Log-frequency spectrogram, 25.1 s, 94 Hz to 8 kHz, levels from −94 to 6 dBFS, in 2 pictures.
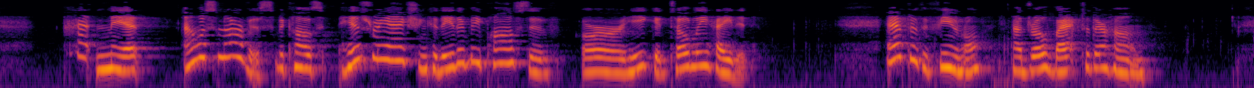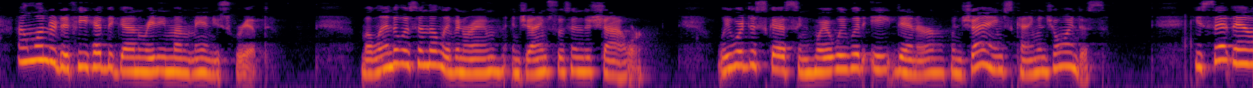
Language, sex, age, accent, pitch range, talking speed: English, female, 50-69, American, 210-275 Hz, 155 wpm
